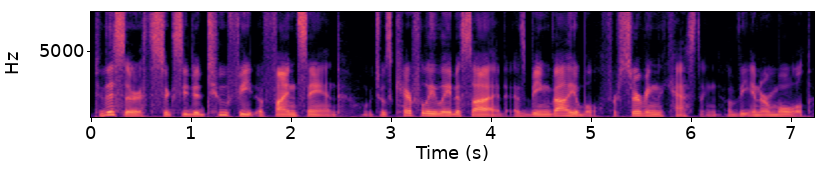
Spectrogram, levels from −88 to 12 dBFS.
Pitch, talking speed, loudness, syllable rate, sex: 110 Hz, 205 wpm, -19 LUFS, 5.3 syllables/s, male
